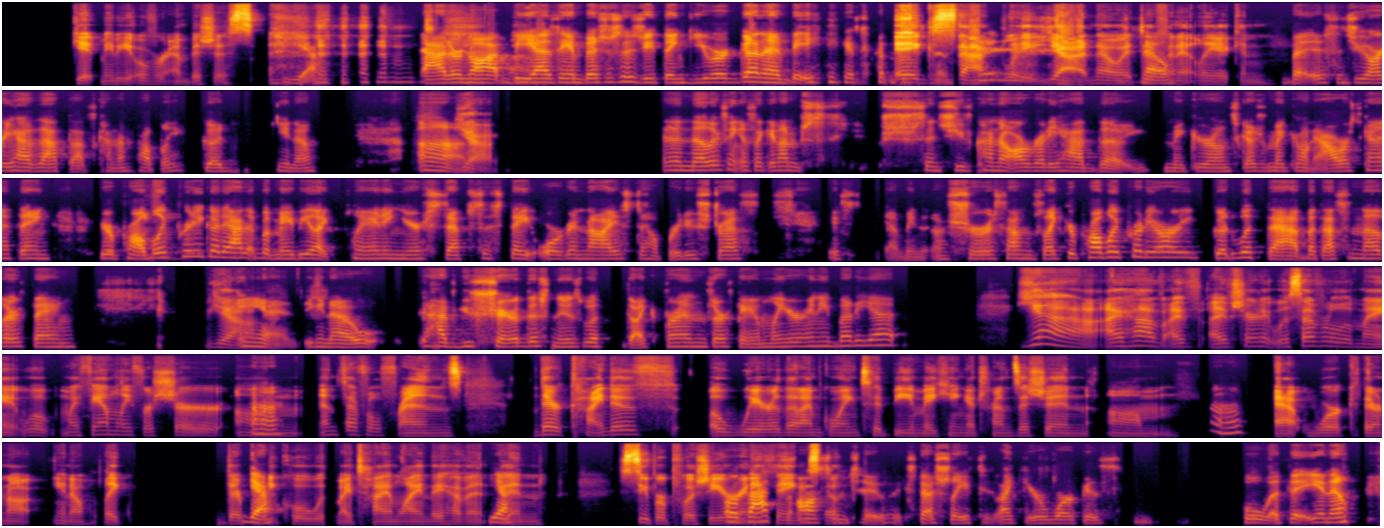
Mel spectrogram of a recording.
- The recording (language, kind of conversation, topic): English, advice, How should I prepare for a major life change?
- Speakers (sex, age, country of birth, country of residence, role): female, 30-34, United States, United States, advisor; female, 40-44, United States, United States, user
- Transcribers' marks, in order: laugh; laughing while speaking: "And"; laughing while speaking: "if that makes sense"; tapping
